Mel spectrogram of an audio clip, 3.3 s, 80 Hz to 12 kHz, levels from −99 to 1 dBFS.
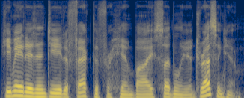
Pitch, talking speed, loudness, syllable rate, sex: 120 Hz, 200 wpm, -17 LUFS, 6.0 syllables/s, male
